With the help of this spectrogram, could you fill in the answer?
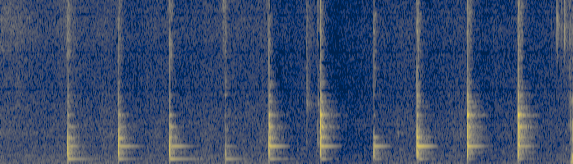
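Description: A dense cocobolo or leopardwood fingerboard blank is tapped eleven times in a steady rhythm for comparison, each tap giving a short, bright, glassy knock with a quick decay. Its tap tone is similar to the other blank's but slightly different in pitch, and this blank is the preferred one.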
